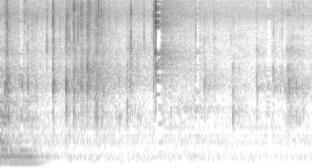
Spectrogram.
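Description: Near silence: room tone with a few faint clicks, the clearest about a second in.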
